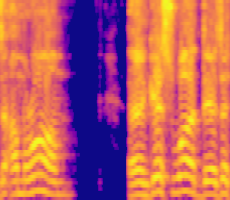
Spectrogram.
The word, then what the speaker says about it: Amram: So the correct name is Amram.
